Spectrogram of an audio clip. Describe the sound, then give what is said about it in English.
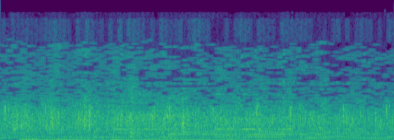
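A crowd gives a hand clap for God, clapping steadily for several seconds, a dense, continuous wash of many hands with a low hum underneath and no voices standing out. “Give Him one more hand clap if you love Him with all your heart this morning.”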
